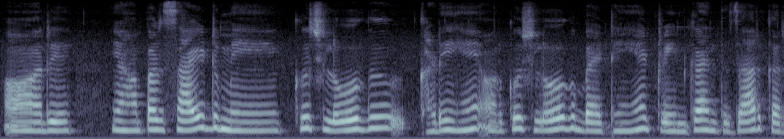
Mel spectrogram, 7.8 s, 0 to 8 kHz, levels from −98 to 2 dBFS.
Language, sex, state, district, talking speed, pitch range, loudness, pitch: Hindi, female, Jharkhand, Jamtara, 145 wpm, 185-220 Hz, -30 LUFS, 195 Hz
